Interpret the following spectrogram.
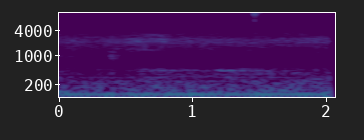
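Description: Quiet room tone: a faint steady low hum, with one brief faint tick about one and a half seconds in.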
